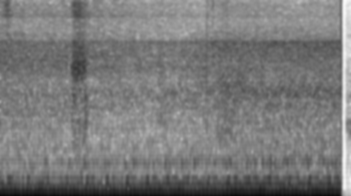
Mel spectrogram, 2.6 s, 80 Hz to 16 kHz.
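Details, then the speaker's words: 2002 Volvo V70 2.4T after replacing a torn intercooler inlet hose with a new silicone one that was limiting boost to about 5 psi; deep, even exhaust rumble pulling away, no misses or rattles, running healthy. "Love the way this car sounds. Oh yeah."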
